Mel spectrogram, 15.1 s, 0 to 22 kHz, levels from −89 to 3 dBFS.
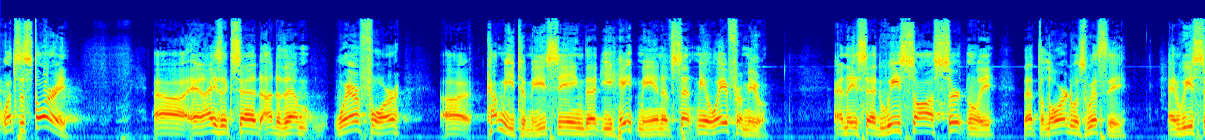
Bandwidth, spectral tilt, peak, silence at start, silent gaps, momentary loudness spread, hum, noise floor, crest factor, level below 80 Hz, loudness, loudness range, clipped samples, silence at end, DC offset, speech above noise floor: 13.5 kHz; -2.5 dB/octave; 0 dBFS; 0 s; none; 8 LU; none; -57 dBFS; 16 dB; -50 dBFS; -16 LUFS; 2 LU; under 0.1%; 0 s; under 0.1%; 41 dB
